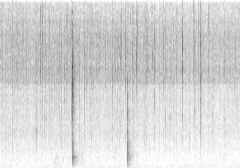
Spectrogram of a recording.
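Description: Food sizzling on the stove: a steady faint crackle with two sharper pops, about a second and a half in and again a second later.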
